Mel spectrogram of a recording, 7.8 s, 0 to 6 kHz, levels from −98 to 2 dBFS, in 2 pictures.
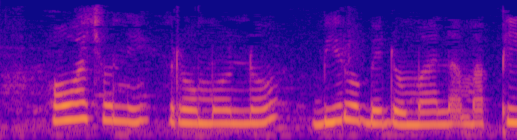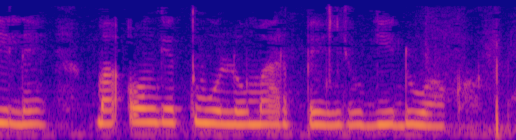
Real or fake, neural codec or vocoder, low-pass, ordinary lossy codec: real; none; 5.4 kHz; MP3, 24 kbps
